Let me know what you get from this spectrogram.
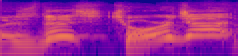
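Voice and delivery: high, drawn-out playful Santa question; slow, rising call to a child; imitating Santa. Uncle as Santa greets the girl on the phone, high and singsong. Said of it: "he'd be a perfect Santa voice".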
